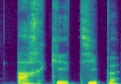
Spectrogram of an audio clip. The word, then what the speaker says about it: archétype: D'ailleurs, ça se prononce archétype.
